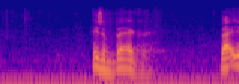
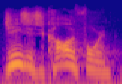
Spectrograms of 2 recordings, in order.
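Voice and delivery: normal talking voice

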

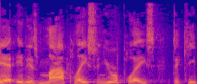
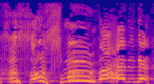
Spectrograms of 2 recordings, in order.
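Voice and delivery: husband's high, loud lament that his plan got derailed; mock frustrated husband; 6 dB louder than usual. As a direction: whine it out like a thwarted husband. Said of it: "And he's like".

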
